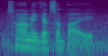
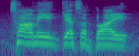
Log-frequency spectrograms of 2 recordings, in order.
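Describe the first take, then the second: First: Much softer crash call; subdued repeat. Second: Higher, slow announcement; emphatic crash call. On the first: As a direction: let the call sink down quietly. Same call repeated, dropped down. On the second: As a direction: draw the call out with force. Crash call, then quiet repeat. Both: Real, not acted.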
